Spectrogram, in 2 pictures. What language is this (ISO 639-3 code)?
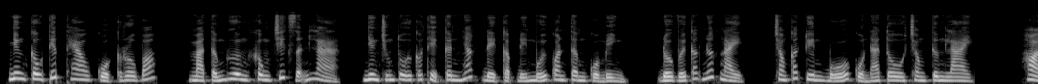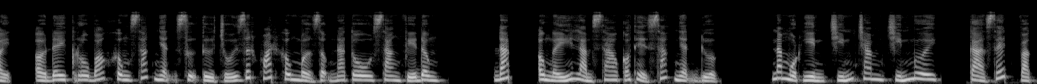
vie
